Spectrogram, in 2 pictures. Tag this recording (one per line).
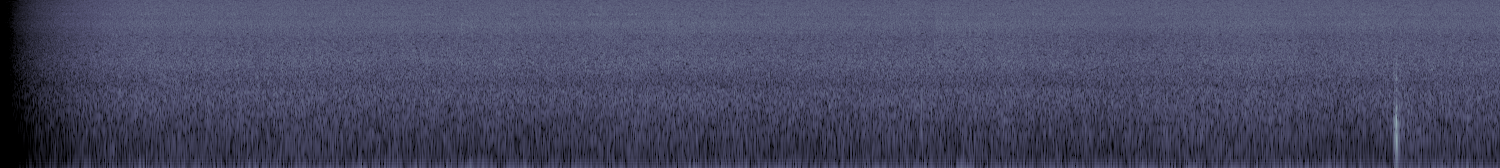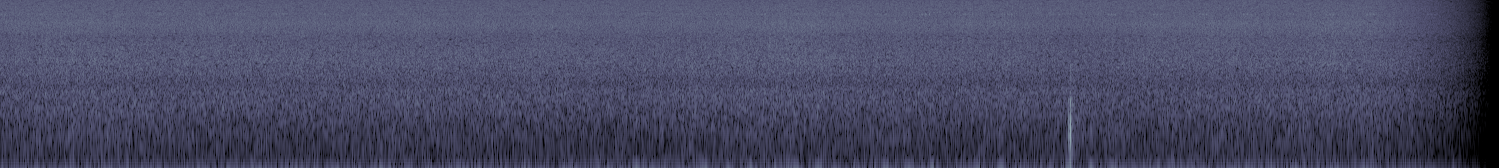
fireworks
newyear
beach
